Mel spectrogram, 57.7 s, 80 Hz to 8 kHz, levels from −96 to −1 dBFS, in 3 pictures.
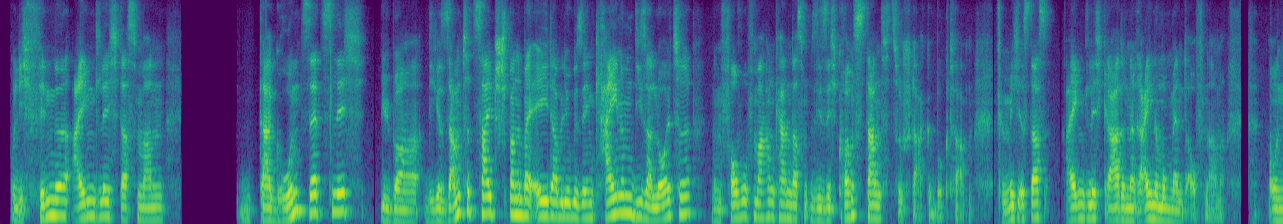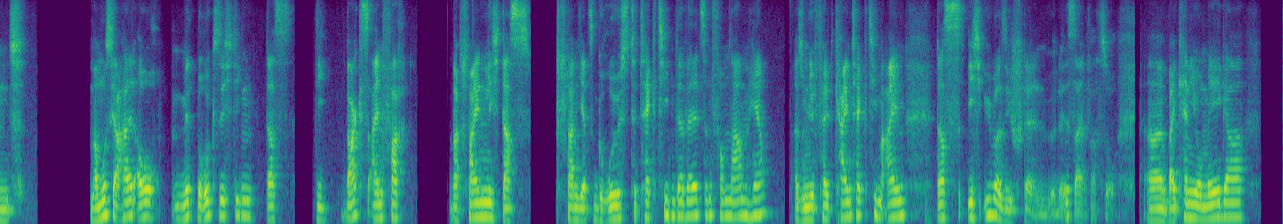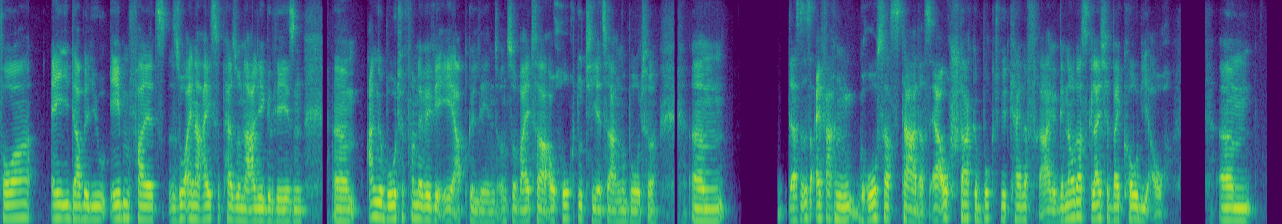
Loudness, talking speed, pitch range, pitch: -17 LUFS, 130 wpm, 115-145 Hz, 130 Hz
